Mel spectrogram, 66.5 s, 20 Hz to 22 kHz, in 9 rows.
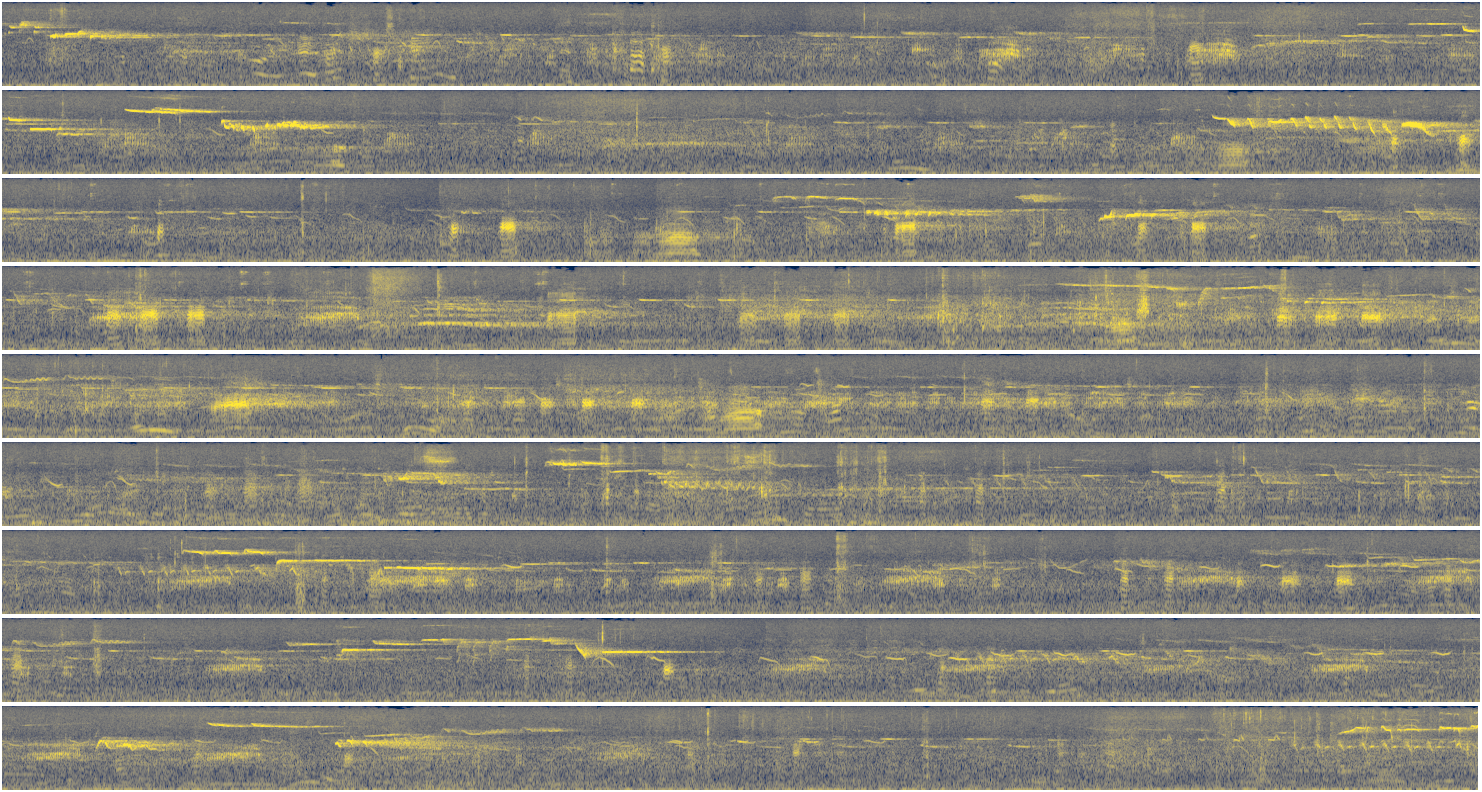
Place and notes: Borbeck - Mitte, Essen, Deutschland - essen, schloß borbeck, lake with ducks
Im Schloßpark Borbeck an einem Ententeich.
In the Park of Schloß Borbeck at a lake with ducks.
Projekt - Stadtklang//: Hörorte - topographic field recordings and social ambiences
Essen, Germany, 18 April 2014, 14:30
